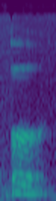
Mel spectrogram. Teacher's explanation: to make the r sound correctly R to make this sound the tongue will pull back back somewhat it will fatten and raise in the middle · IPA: ɹ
